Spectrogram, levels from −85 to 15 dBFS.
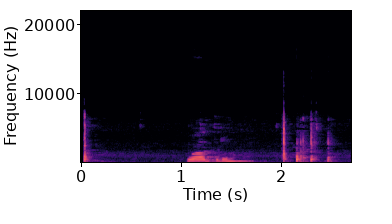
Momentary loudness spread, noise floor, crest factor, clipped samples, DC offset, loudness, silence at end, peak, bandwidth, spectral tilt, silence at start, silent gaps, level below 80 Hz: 12 LU; -63 dBFS; 26 dB; under 0.1%; under 0.1%; -26 LUFS; 0.2 s; -2 dBFS; 8 kHz; -4.5 dB/octave; 0.05 s; none; -66 dBFS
